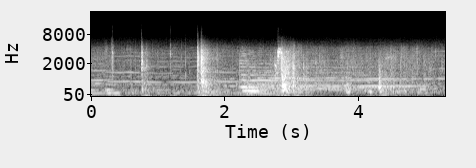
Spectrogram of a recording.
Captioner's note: door shutting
